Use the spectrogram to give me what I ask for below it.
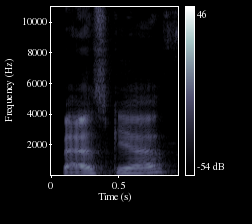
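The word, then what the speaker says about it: Basgiath: audiobook, it's pronounced Basquiat. Okay. However, it is a Gallic word, Scottish Gallic, not Irish Gaelic. Right. Mhm. And I believe, don't quote me on this because I've only seen like a girl explaining the pronunciations of it, but I believe she said it's like Basquiat Okay. or something close.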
